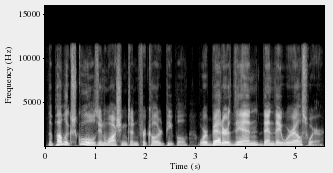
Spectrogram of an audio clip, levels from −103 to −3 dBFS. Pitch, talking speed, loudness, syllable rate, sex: 160 Hz, 160 wpm, -18 LUFS, 5.2 syllables/s, male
